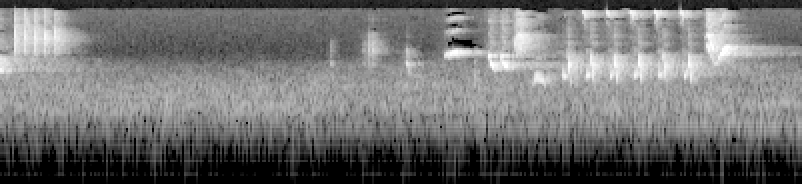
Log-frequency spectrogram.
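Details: Common nightingale singing on a May night in a large city: a sharp burst, a pause, then whistles leading into a fast run of repeated clipped notes, over a steady low hum of urban background noise.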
